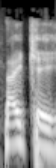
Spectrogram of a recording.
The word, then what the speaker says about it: Nike: Sorry, how do you pronounce that? I forgot. There's a different way. – Nike. – Yeah, Nike. Sorry.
